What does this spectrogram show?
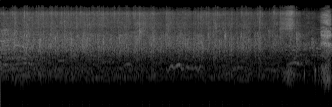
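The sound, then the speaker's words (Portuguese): A church audience bursts into sustained applause for the name of God, a dense, steady wash of clapping that holds at an even level throughout, with a few faint voices mixed in beneath it. “Cadê você que aplaude o nome dele?”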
